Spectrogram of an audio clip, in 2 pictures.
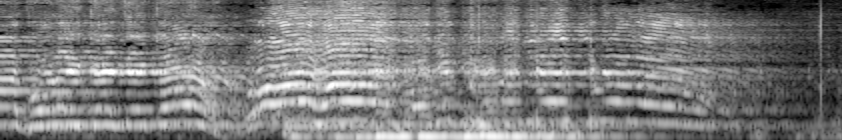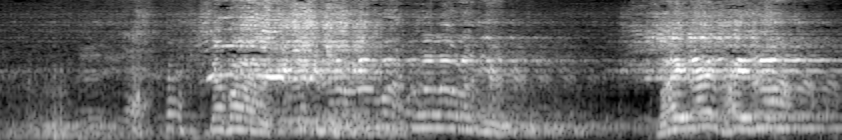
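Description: During a Konkan Naman folk performance, a man imitates a horse's neigh with long, loud, wavering whinnying calls, repeated in bursts with pauses between, close up.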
